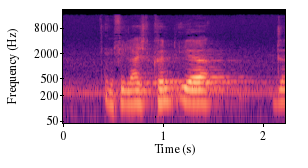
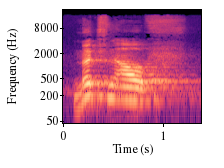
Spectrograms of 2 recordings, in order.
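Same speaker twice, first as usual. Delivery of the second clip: loud, slow, higher order; barked command; 4 semitones higher, 8 dB louder, slower than usual. A narrator's reading. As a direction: roar the command slowly. Camp chief's command again.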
